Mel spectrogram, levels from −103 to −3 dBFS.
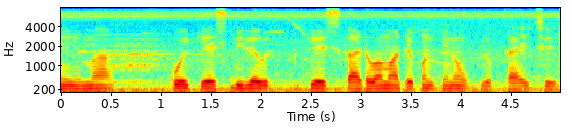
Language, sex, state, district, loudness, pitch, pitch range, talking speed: Gujarati, male, Gujarat, Gandhinagar, -17 LUFS, 110 Hz, 105-115 Hz, 145 wpm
